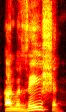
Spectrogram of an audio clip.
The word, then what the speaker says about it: conversation: accent composition composition convers conversation is there so in this there is the suffix the syllable preceding the suffix is s therefore conversation conversation right and here see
